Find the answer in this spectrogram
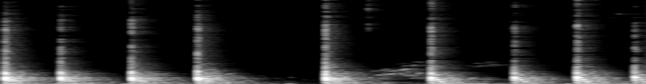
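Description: Chalk tapping on a chalkboard while writing: a quick, irregular run of faint sharp taps, about seven in two seconds.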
